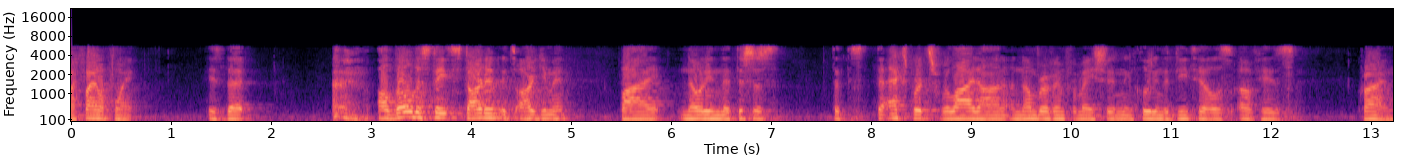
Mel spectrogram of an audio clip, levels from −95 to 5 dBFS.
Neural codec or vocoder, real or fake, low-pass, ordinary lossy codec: none; real; 5.4 kHz; Opus, 64 kbps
